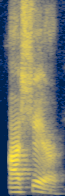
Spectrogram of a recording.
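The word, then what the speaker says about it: אשר: If it shortens the vowel, then it makes the whole syllable shorter. So it's asher.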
